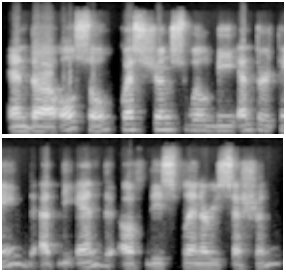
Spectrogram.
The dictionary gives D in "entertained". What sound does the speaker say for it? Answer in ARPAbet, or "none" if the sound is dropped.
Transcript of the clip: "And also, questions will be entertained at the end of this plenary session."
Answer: D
